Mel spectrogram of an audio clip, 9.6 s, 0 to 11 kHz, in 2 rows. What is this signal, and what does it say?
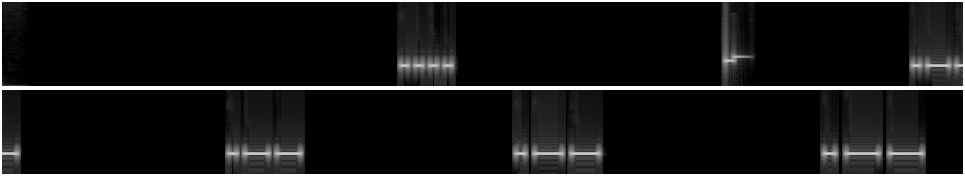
Morse code, heard as a keyed tone, about 30 wpm, spaced as for 7 wpm, 700 Hz. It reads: H WWWW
